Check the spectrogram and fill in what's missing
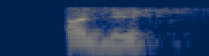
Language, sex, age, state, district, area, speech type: Punjabi, male, 45-60, Punjab, Fatehgarh Sahib, rural, conversation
